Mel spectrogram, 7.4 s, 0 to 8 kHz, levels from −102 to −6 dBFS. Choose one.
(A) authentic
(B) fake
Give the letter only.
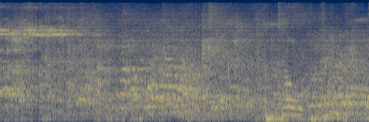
B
